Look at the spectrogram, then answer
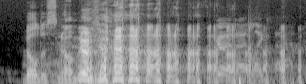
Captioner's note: audience laughs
